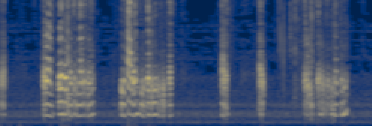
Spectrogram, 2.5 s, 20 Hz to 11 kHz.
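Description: Hands handling a micro SIM card and an iPhone 4's SIM tray: several short, scratchy scrapes and rustles of plastic and metal.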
